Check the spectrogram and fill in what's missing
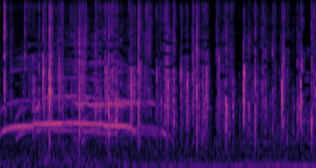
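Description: A studio audience breaks into applause, a dense run of claps starting together and thinning out over a few seconds, close, with a faint tonal sound at the start.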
